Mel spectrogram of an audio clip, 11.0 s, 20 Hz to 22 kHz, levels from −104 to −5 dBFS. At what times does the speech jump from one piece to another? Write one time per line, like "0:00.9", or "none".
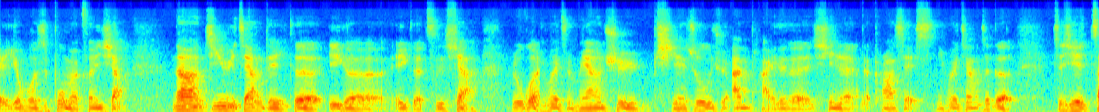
0:04.2
0:05.4
0:08.6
